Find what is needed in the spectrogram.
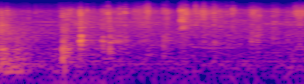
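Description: A few light knocks and clicks from trailer hub and bearing parts being handled and set on a tabletop, a small cluster about half a second in and another near the middle.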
